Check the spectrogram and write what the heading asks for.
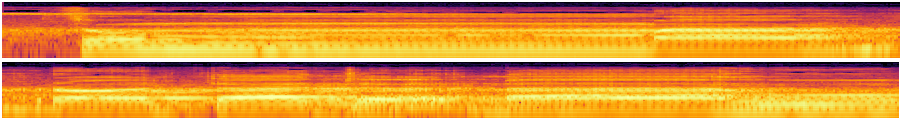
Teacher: Nah ini ada tasdid di huruf mim. Kalau ada tanda tasdid di huruf mim dan nun itu termasuk bacaan gunnah, jadi ditahan terlebih dahulu, jangan langsung dilepaskan.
